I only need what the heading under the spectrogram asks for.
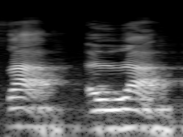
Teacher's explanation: Sa sama za di ujung lidah dengan gigi yang di atas.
